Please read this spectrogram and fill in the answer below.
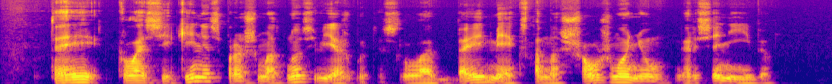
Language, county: Lithuanian, Vilnius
